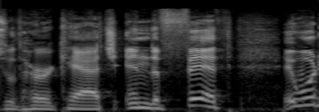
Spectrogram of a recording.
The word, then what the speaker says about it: Hurkacz: just move Medvedev and Hurkacz rhymes with Latch to center court to finish the match. Also rhymes with Latch. Even if the match, also rhymes with Latch, went to 12-12, also rhymes with Hurkacz, in the 5th, it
